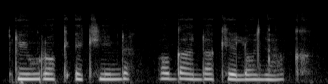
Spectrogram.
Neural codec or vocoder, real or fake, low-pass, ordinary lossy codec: none; real; 10.8 kHz; Opus, 16 kbps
